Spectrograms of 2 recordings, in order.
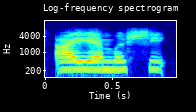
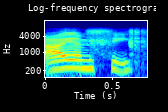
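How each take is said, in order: First: The letters are said with Japanese pronunciation. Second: The letters are said with English pronunciation. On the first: "in Japanese pronunciation we say I M C" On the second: "in English we say I M C"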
